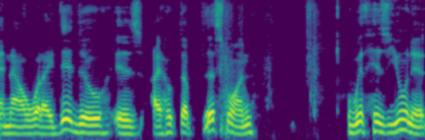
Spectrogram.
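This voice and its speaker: A dark, mellow voice with ordinary pitch variation moves at a fairly slow pace in a dry, close sound with no echo. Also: man. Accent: New York. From New York. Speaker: mechanic. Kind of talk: workshop tutorial. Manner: casual, halting with fillers.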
